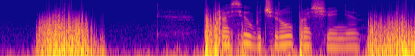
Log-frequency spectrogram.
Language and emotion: Russian, neutral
